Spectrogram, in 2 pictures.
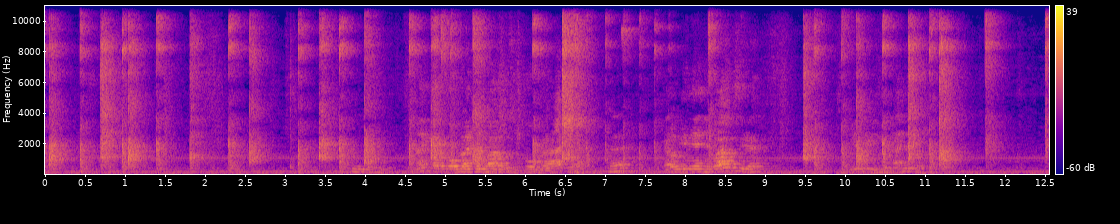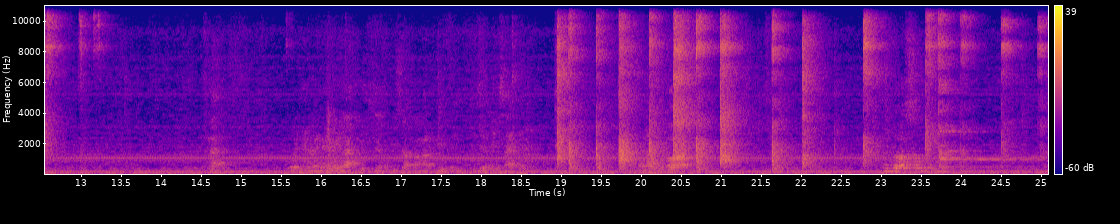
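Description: A ping pong ball clicks quickly back and forth on paddles and a table.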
